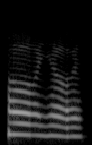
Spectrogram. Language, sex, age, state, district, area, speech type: Santali, female, 30-45, Jharkhand, East Singhbhum, rural, conversation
